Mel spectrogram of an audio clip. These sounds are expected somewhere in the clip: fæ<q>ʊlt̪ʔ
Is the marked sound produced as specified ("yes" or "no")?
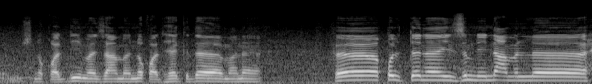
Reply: yes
